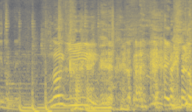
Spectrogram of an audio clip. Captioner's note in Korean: 웃음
